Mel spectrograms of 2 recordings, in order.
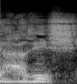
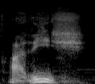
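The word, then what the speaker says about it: Haddish: And she says the pronunciation of her name is Harish, not Hadish.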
